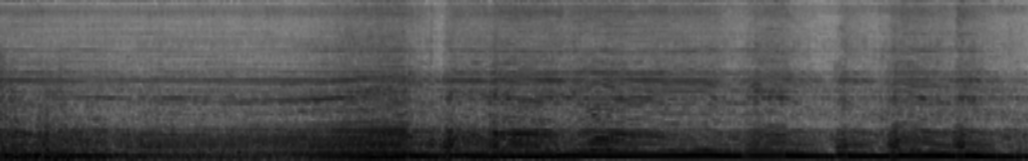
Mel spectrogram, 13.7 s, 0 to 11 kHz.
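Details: 1982 Honda XR80 fitted with an XR100 engine, restored after a leaking tank and a tank sealer that nearly ruined the engine. It starts right up and revs rise and fall cleanly through several blips with no knock or misfire. Normal running, "runs like a top".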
